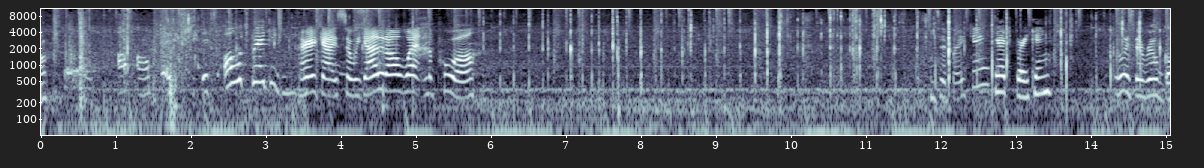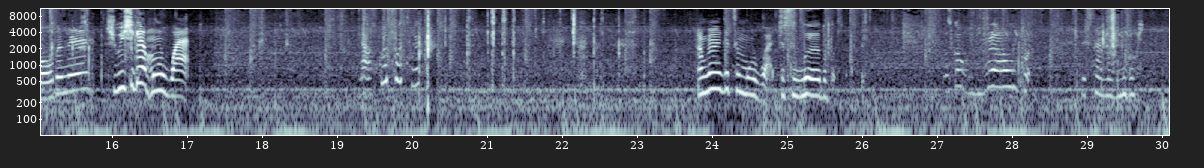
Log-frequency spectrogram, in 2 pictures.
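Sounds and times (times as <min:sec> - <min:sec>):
steady background hum: 0:00.0 - 0:30.0.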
